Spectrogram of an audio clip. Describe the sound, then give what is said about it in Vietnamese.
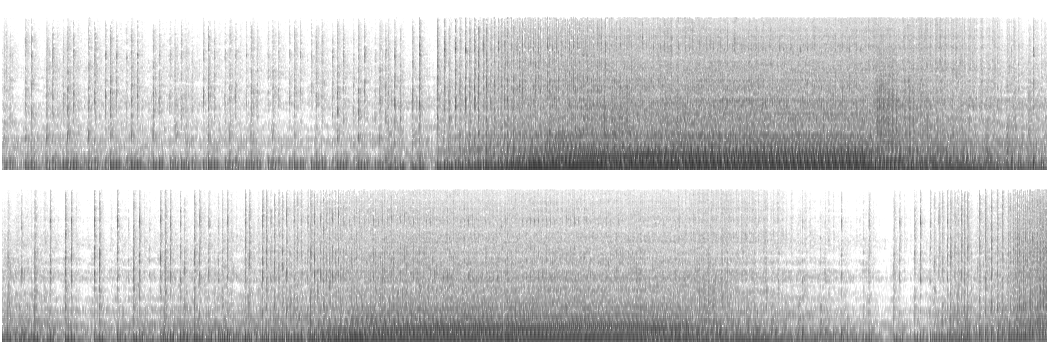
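Modified Yamaha Exciter motorcycles rev their engines at a night street race, with two long, loud throttle swells rising over a rough, rattling idle. “Tiếng nẹt bô, tiếng vê ga của những chiếc xe Exciter đã được độ đủ màu sắc,”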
